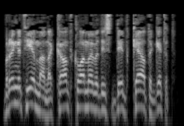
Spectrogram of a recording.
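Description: A sour male train conductor, nasal with self-pity and quick to blame, put on by a man. The voice sits high and pushes loud, with a husky edge, recorded close and dry. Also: lively intonation, dry recording. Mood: accusing. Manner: whiny, accusing, self-pitying.

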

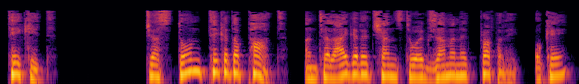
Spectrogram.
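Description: Male narrator as a playful woman scientist, raised pitch, light, soft, self-assured, audiobook character, dry close sound. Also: lively intonation, moderate pace, breathy edge, no room sound. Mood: dismissive.

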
